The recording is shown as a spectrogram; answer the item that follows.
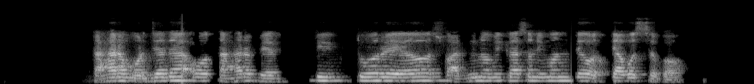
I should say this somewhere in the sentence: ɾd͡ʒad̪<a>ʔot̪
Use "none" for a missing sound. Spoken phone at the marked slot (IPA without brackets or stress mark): a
